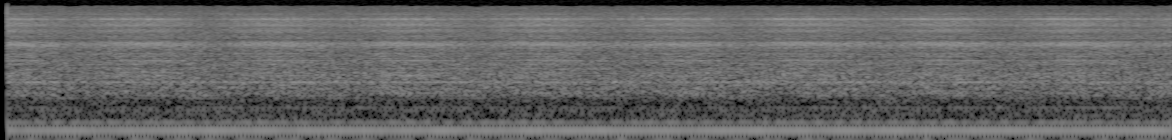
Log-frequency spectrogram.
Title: HVAC Sawing/Grinding Sound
